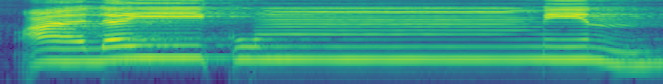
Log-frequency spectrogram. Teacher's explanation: Kemudian ada hukum idgham mimi karena mim sukun menghadapi huruf mim, maka mim pertama dileburkan ke mim kedua disertai dengung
